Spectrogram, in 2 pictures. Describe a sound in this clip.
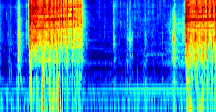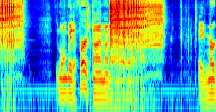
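An impact wrench whirs and rattles in short loud bursts.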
